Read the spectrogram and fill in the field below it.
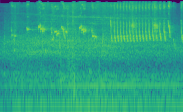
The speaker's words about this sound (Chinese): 清晨，小鸟在树上欢脱地练着嗓，小岗村迎来了新的一天。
